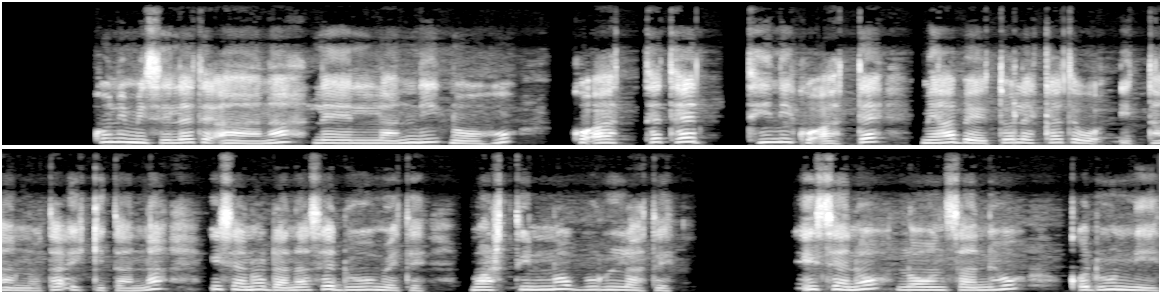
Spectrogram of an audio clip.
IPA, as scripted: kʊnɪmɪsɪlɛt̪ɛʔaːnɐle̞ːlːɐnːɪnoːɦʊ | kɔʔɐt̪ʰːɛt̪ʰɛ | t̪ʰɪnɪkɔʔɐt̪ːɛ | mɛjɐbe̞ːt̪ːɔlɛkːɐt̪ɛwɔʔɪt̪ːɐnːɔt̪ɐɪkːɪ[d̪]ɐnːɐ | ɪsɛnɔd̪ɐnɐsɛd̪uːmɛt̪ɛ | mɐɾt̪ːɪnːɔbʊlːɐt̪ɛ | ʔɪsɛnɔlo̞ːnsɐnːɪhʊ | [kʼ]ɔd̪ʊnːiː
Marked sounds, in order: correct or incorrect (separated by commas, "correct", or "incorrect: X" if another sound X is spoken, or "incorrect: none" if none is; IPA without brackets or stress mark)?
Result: incorrect: t̪, correct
